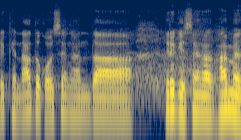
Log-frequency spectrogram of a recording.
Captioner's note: audience Laughter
